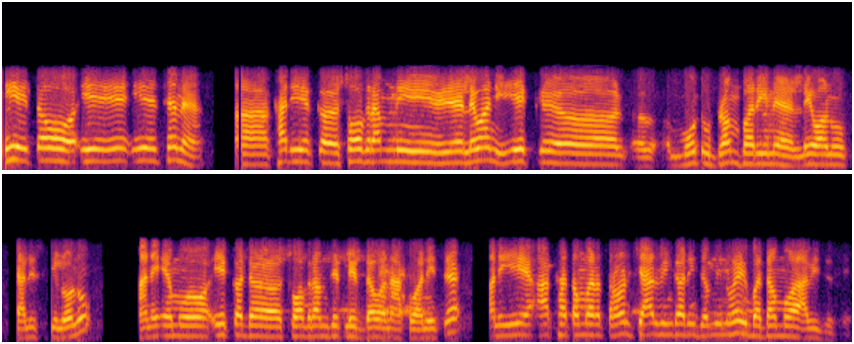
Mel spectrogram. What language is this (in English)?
Gujarati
